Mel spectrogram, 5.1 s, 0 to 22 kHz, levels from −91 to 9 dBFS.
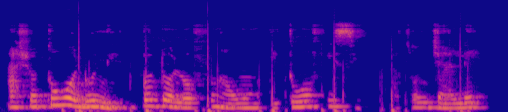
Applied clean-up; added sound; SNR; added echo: classical method spectral subtraction.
